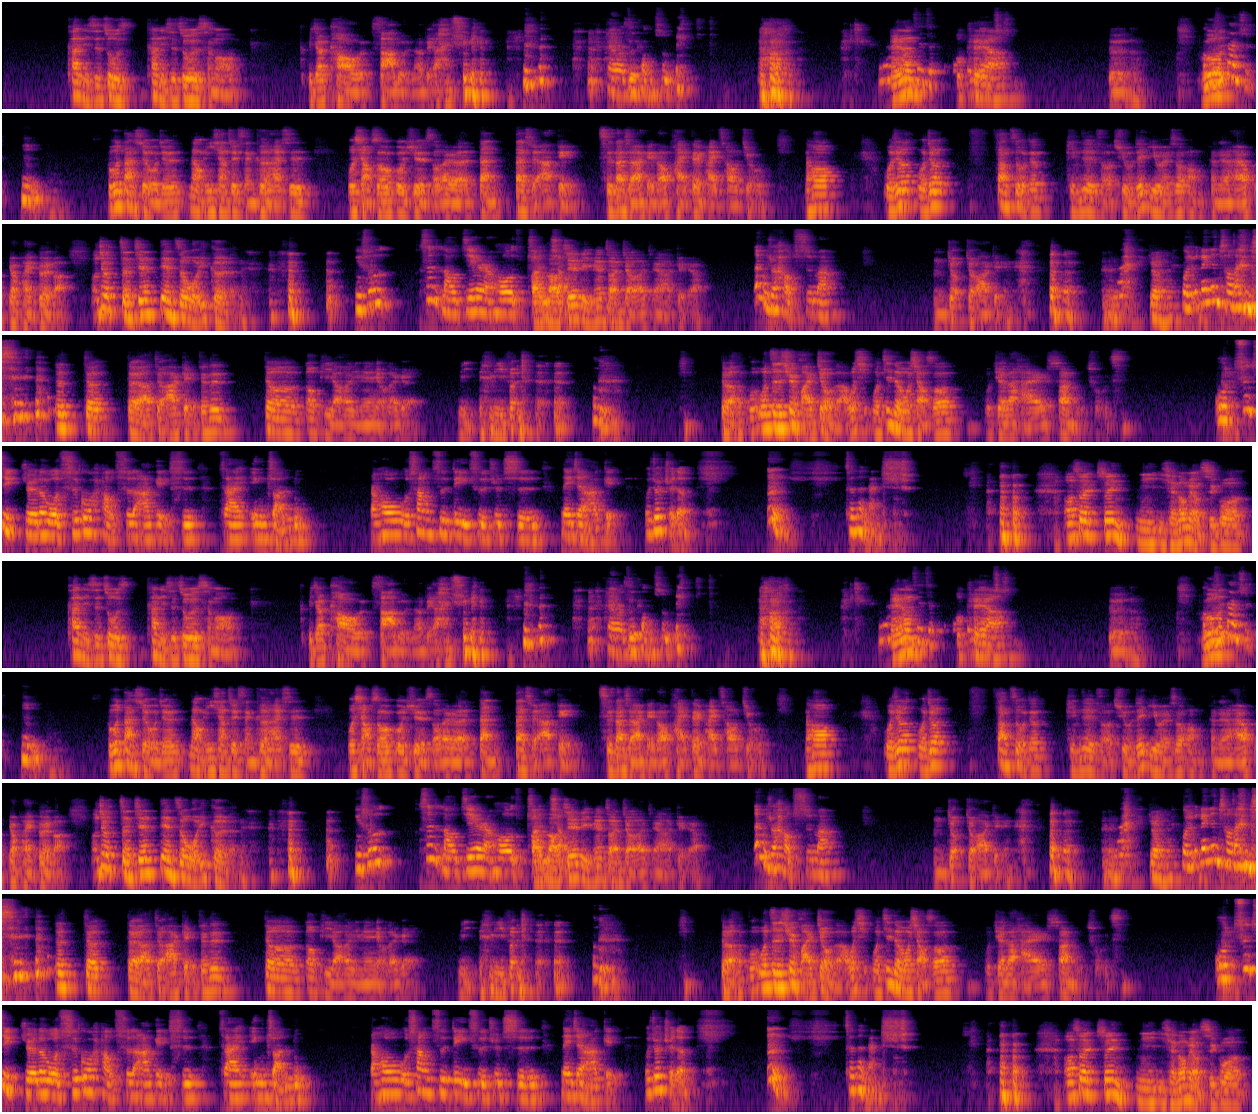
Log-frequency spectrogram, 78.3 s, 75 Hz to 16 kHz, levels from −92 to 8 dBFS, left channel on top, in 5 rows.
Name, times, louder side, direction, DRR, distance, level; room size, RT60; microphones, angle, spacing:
voice 1, 0.8-1.5 1.8-2.9 3.8-5.9 7.3-8.2 9.4-9.9 11.1-11.5 12.1-12.6 13.8-14.1 14.7-15.3 17.0-19.4 20.0-22.8 23.1-25.2 25.7-26.0 26.7-27.4 28.1-28.6 29.0-34.4 34.9-35.0 35.4-35.5 38.0-40.1 43.0-44.2 44.4-44.7 45.1-45.3 45.7-46.0 47.7-48.3 48.6-49.8 50.3-52.2 52.7-54.0 54.5-54.7 56.0-58.9 59.4-61.0 62.3-62.4 75.2-78.2, equal, 10° right, -1 dB, 4.6 m, -22 dB
voice 2, 7.6-8.5 10.9-11.5 11.9-12.3 15.0-15.5 15.9-16.2 35.8-36.1 36.6-38.5 38.8-38.9 40.7-41.7 45.3-45.5 46.1-47.5 54.4-54.7 62.2-65.1 65.4-66.5 67.3-69.4 69.7-70.4 70.7-71.6 72.3-72.5 72.8-72.9 73.2-74.0, equal, 60° right, 1 dB, 6.5 m, -20 dB
17.0 x 7.0 x 5.2 m, 0.30 s
head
